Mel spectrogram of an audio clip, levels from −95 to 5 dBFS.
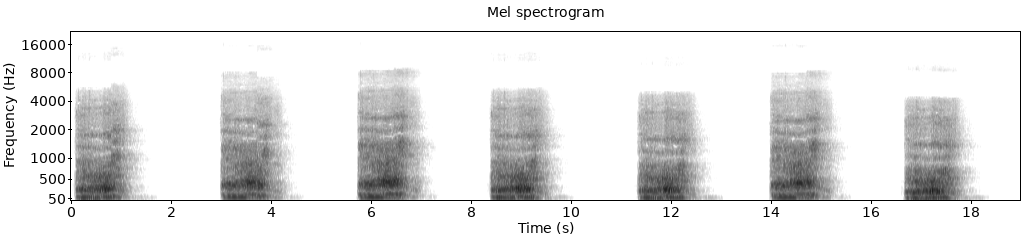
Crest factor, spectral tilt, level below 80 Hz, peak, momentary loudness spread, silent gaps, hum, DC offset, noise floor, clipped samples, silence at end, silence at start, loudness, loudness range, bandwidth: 22 dB; -10.5 dB/octave; -34 dBFS; -2 dBFS; 18 LU; 1.72-2.94 s, 4.76-5.68 s, 7.51-8.32 s, 10.12-11.27 s, 13.09-13.93 s, 15.71-16.59 s; none; under 0.1%; -75 dBFS; under 0.1%; 1.25 s; 0.1 s; -21 LUFS; 4 LU; 5.6 kHz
